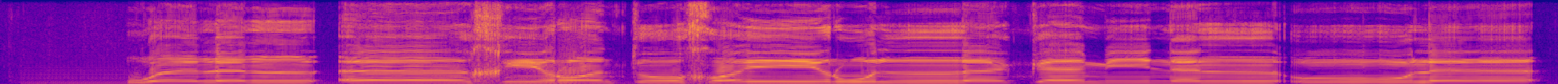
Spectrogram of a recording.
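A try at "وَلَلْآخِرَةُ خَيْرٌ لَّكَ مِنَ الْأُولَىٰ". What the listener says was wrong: Kurang itu, la-nya kurang fathah itu. Walal akhiratu khairul laka minal ula. La.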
